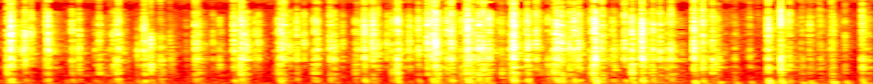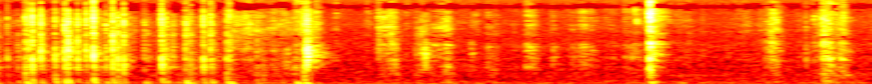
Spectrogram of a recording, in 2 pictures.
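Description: Fingernails tap rapidly on a small, hollow Nair cardboard wax strip box, making dense, dry, bright clicks with almost no ring for about seven seconds. The tapping then thins into scattered soft taps and a sharper snap as the box's lid flap is opened at the end.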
